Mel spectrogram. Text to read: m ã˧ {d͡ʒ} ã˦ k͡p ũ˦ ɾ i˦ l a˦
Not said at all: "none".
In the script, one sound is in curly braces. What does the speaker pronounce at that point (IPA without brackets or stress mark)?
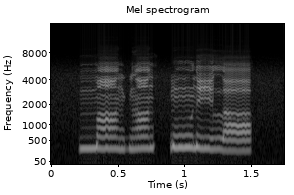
ɡ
